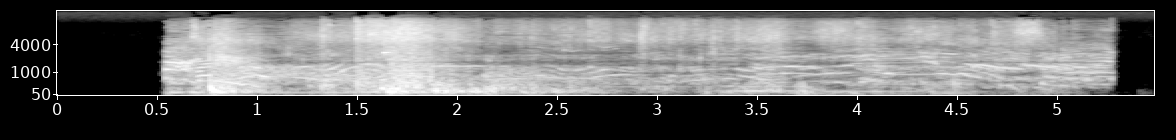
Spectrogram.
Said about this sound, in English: That's when Eugene got punched in the face at the bar. Actually, Eugene ducked the punch, but yeah, that's the punch. Uh, yeah, he ducks the punch and he hits the guy behind him,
